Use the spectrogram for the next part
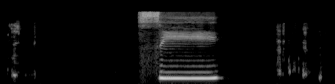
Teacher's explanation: Nah, tipis ya. Jangan diangkat pangkal lidahnya. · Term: huruf sin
